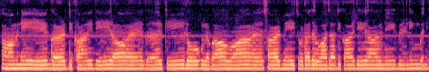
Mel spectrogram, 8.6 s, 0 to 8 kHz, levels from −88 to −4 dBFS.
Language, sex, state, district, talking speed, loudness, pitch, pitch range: Hindi, male, Rajasthan, Bikaner, 180 wpm, -15 LUFS, 160 Hz, 155-160 Hz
